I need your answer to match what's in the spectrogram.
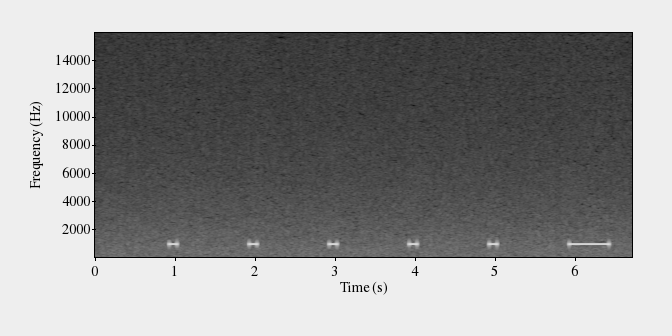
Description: Radio time signal (six pips, as the Greenwich Time Signal), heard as pips.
